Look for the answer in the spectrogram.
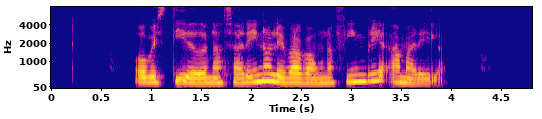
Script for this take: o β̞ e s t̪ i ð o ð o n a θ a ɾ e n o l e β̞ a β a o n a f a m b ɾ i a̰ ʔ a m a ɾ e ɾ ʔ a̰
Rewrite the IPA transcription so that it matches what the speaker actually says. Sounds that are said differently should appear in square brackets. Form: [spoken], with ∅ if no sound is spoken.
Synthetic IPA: o β̞ e s t̪ i ð o ð o n a θ a ɾ e n o l e β̞ a β a [u] n a f [i] m b ɾ [j] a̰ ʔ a m a ɾ e [l] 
